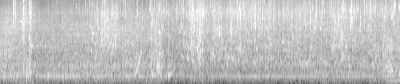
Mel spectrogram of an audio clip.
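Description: Papermaking mould and deckle dipped into a vat of watery pulp and lifted out, water splashing and trickling off the screen back into the vat in many small drips.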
